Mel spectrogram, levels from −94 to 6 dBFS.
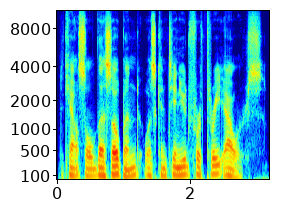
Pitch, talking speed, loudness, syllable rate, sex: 100 Hz, 170 wpm, -18 LUFS, 4.8 syllables/s, male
